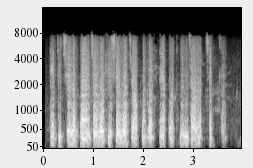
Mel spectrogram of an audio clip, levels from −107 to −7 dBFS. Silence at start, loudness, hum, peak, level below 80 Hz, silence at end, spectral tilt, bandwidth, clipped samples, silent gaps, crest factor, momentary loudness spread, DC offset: 0.15 s; -16 LUFS; none; 0 dBFS; -42 dBFS; 0.3 s; -5 dB/octave; 8 kHz; under 0.1%; none; 16 dB; 11 LU; under 0.1%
